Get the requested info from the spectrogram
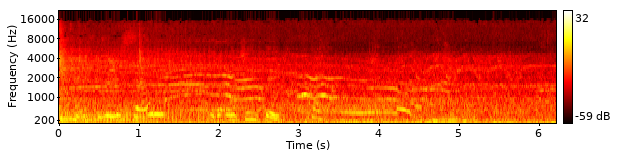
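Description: Indistinct chatter of several people's voices with no clear words, and a low steady hum that comes in near the end.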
